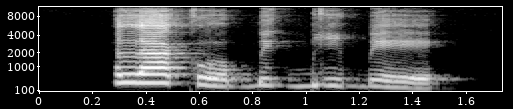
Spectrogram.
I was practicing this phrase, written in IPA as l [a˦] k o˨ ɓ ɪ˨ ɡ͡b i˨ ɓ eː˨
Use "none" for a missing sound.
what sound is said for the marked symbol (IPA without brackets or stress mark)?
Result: a˦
